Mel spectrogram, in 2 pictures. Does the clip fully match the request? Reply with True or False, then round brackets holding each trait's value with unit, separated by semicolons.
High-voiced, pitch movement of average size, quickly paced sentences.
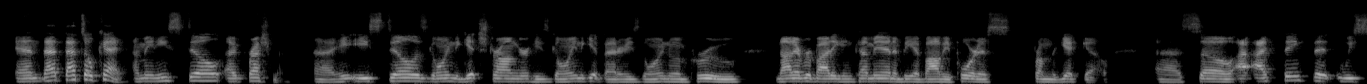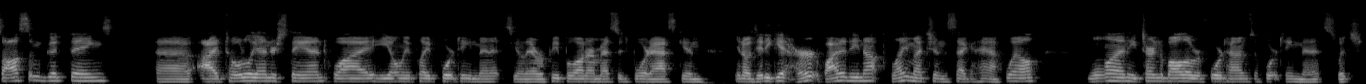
False (140 Hz; 3.1 semitones; 225 wpm)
